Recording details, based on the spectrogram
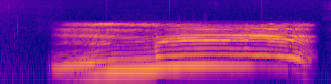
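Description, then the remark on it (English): A single long, loud cow moo lasting about two and a half seconds, a deep, steady, rich bellow that rises slightly at the start and tapers off at the end, with no talking. “Give me an old cow, yeah.”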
